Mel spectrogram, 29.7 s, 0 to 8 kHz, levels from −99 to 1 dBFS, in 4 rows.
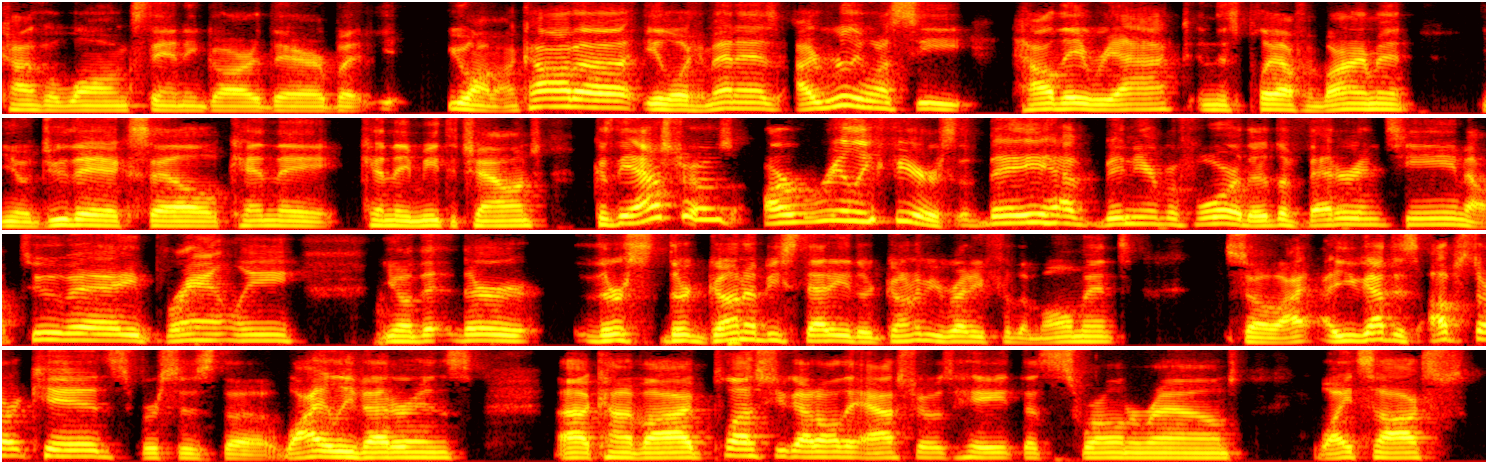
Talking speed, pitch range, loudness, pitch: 190 wpm, 130-160 Hz, -22 LUFS, 140 Hz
